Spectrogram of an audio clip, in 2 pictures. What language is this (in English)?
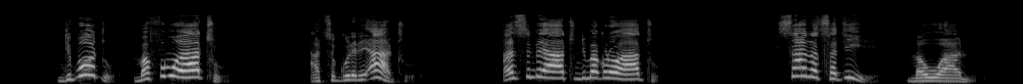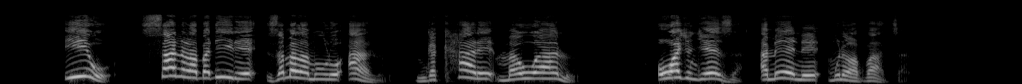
Nyanja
